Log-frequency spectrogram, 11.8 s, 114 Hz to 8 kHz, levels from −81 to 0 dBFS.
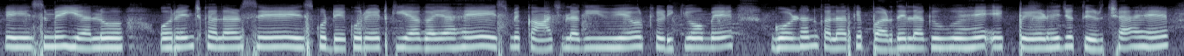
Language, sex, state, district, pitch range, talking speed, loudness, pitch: Hindi, female, Jharkhand, Jamtara, 220-235 Hz, 155 wpm, -15 LUFS, 225 Hz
